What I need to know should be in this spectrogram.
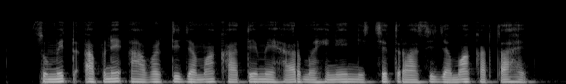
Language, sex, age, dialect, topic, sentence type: Hindi, male, 18-24, Marwari Dhudhari, banking, statement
